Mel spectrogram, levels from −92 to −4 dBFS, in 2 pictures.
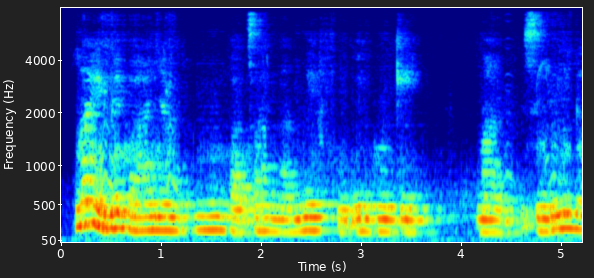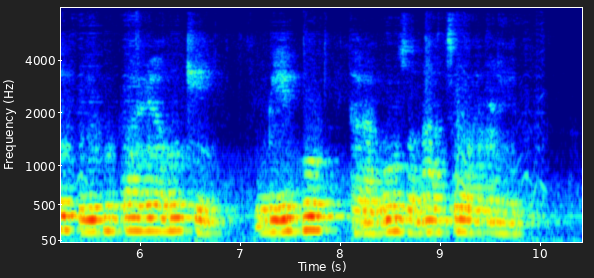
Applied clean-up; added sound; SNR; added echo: neural separator model SepFormer DNS4.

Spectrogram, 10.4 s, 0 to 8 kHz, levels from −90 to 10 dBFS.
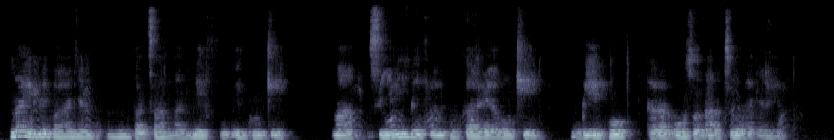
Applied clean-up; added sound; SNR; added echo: neural mask model DeepFilterNet 3.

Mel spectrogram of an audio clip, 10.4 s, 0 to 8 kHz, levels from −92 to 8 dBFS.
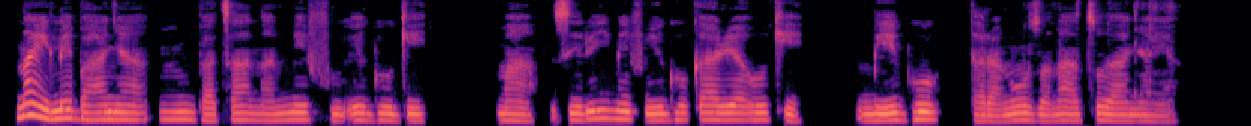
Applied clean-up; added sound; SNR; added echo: none; none; none; none.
